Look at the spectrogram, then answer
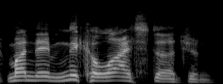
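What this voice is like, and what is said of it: Put-on Russian accent. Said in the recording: “Why do you sound Russian, ... Because I'm really Russian.”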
